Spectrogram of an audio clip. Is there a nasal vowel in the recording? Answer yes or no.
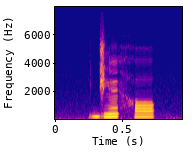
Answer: yes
